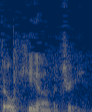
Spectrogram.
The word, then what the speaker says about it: stoichiometry: a video called stochiometry that's pronounced stochiometry stochiometry from mole to mole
